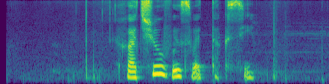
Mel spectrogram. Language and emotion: Russian, neutral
